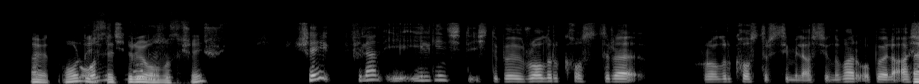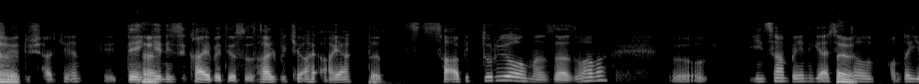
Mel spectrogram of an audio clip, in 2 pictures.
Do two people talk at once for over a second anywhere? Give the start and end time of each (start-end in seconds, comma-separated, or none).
0.8-2.1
